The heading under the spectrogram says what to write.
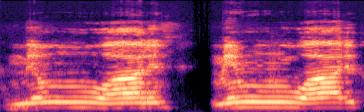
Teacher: आवाज को नाक में ले जाकर थोड़ा सा लंबा किया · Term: इदगाम माल गुन्ना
